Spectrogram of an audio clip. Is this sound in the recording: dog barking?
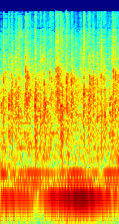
no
